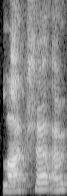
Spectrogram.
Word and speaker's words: Lakshya: Am I pronouncing your last name proper? Lakshya, yes. Lakshya, okay.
